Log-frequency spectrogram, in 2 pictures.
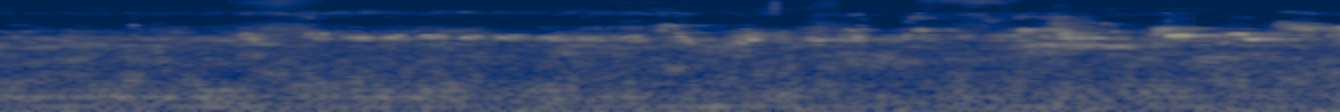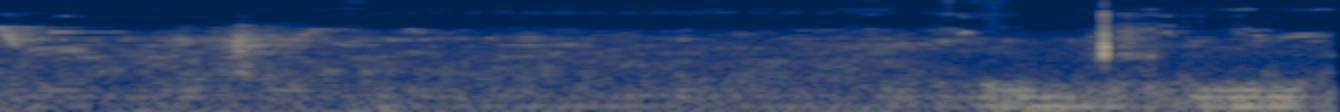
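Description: Small birds chirping and twittering, a busy run of short high notes through the first half, then thinning out. A single sharp click near the end.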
